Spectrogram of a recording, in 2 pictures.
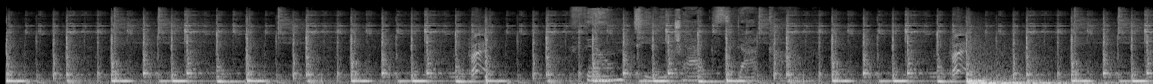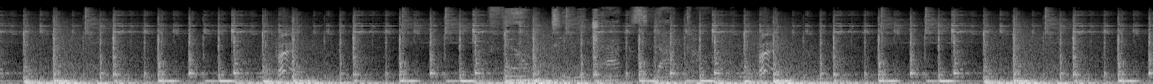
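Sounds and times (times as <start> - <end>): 
urban drums: 0.1 - 23.0.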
